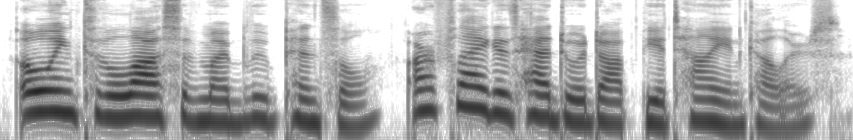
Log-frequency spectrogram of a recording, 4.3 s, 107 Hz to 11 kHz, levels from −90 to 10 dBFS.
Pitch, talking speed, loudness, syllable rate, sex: 220 Hz, 240 wpm, -17 LUFS, 5.9 syllables/s, female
